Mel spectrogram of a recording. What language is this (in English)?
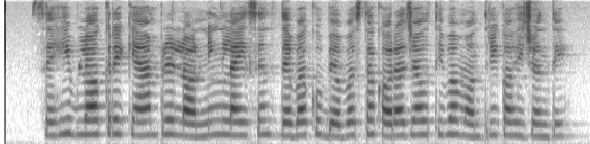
Odia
